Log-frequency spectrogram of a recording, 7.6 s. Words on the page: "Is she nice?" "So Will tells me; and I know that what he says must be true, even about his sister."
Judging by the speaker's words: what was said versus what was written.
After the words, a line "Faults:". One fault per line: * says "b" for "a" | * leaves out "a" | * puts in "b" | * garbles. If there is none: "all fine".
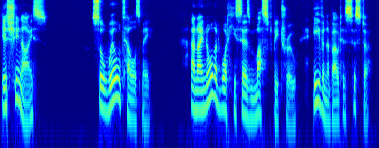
"Is she nice?" "So Will tells me; and I know that what he says must be true, even about his sister."
Faults:
all fine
